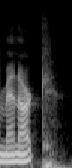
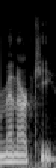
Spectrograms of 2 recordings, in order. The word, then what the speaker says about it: menarche: When a woman begins to menstruate, when she has her menarche or menarche, depending on how you pronounce it, it takes several years for her menstrual cycles to mature.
